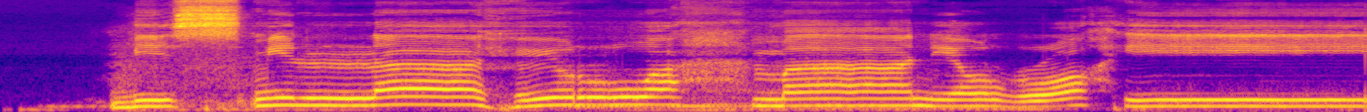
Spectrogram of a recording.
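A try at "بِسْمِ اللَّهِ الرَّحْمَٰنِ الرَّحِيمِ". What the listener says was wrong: Ro yang terakhir jelaskan jangan samar bunyi getarannya. Bismillahirrahmanirrahim.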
